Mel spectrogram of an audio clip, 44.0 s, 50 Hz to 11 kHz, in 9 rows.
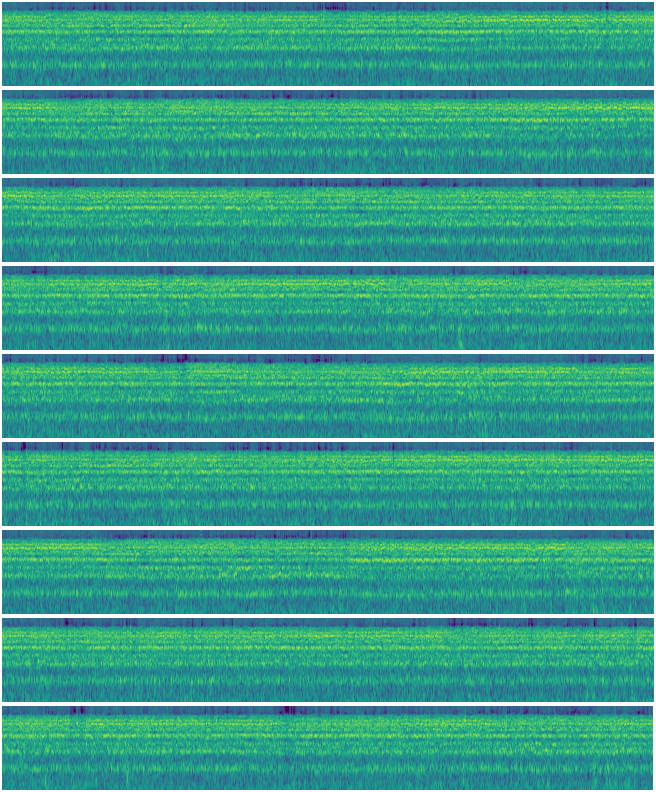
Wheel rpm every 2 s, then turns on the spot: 230, 230, 230, 220, 230, 230, 230, 230, 230, 230, 230, 220, 220, 230, 230, 220, 220, 230, 230, 230, 230, 230.
none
